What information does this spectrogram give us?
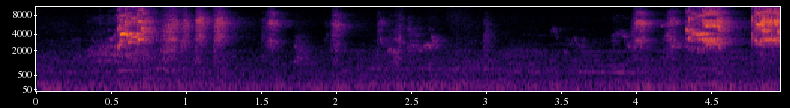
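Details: Pet lovebirds chirping: a quick stuttering run of harsh high chirps, scattered softer twitters, then a closing burst of loud shrill squawky chirps.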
